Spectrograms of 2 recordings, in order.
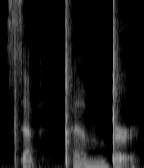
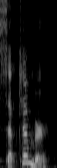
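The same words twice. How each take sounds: First: September said slowly, one beat per syllable, Sep-tem-ber; clapped syllables. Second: Said in the usual way. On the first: Shown as a demonstration. Teacher claps out September for young students, slow and separated. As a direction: break September into three even claps. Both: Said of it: "Clap it with me".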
